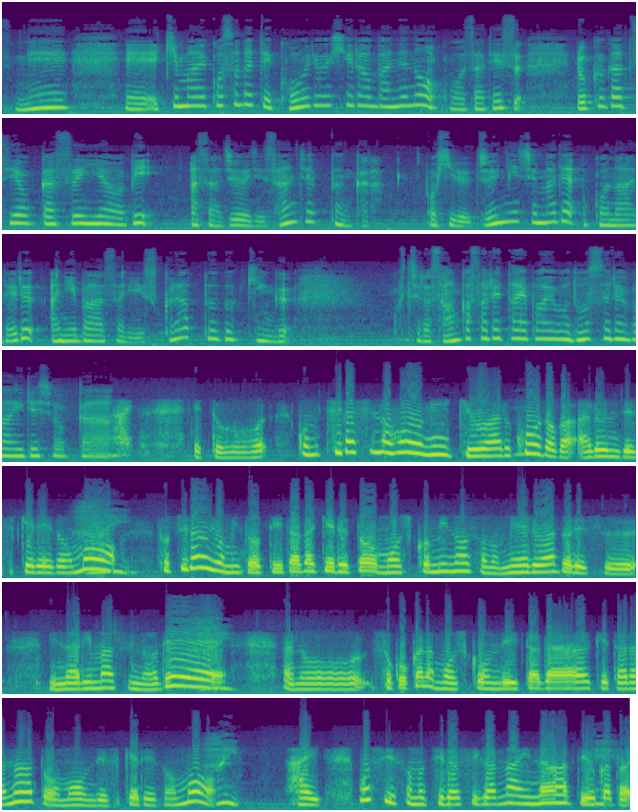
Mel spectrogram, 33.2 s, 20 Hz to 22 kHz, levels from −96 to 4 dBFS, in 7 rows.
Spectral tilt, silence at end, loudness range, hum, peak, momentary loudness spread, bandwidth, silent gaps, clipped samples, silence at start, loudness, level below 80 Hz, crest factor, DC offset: -6 dB/octave; 0 s; 10 LU; 60 Hz at -40 dBFS; 0 dBFS; 13 LU; 13 kHz; none; under 0.1%; 0.1 s; -13 LUFS; -46 dBFS; 12 dB; under 0.1%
